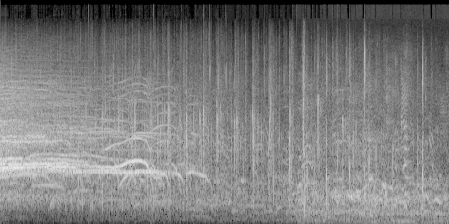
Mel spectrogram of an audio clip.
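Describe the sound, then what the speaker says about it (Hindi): Children at a Navodaya Vidyalaya alumni meet in Mandsaur clap loudly in welcome. A voice speaks at the start, then a scattered round of clapping and crowd chatter carries on. "एक बार जोरदार तालियों से बच्चों स्वागत हो जाए।"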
